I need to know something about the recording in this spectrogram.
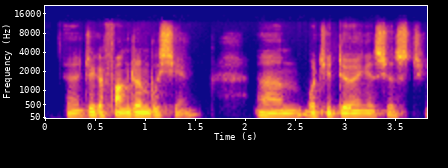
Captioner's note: speaking mandarin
